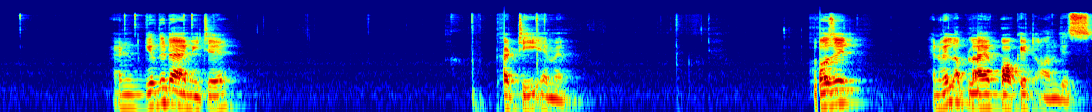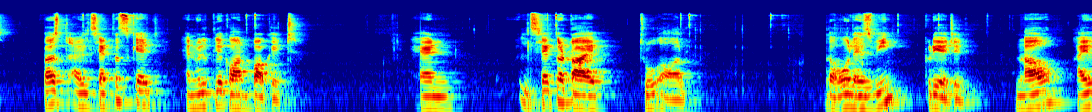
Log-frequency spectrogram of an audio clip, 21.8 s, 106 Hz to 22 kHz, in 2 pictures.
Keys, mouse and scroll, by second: 0.4 click, 6.2 scroll up 1, 8.0 click, 10.1-11.2 scroll down 1, 11.2 click, 16.3 click, 18.9 1, 19.0 scroll up 1, 19.8 shift+middle click, 20.4-20.9 scroll up 3, 20.9-21.8 shift+middle drag.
